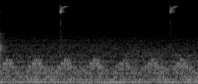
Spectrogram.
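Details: Hantarex Polo 25-inch arcade monitor that developed a blue tinge and then shut off: soft regular clicking about three times a second with a steady hum, no neck glow, and it won't start. The owner is considering a cap kit.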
